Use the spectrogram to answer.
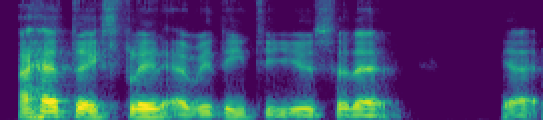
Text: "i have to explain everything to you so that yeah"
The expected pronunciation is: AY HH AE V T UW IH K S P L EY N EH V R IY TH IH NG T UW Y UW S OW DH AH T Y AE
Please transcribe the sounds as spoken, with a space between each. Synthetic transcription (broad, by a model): AY HH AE F T UW IH K S P L EY N EH V R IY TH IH NG T UW Y UW S OW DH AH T Y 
